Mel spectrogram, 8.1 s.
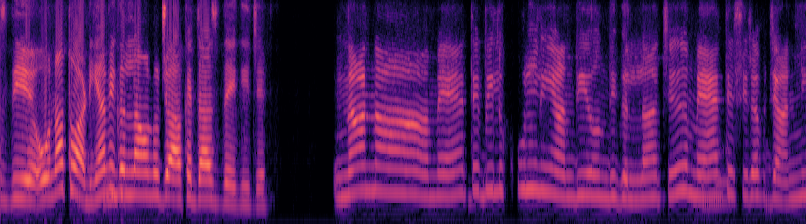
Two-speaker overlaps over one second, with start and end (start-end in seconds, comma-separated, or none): none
